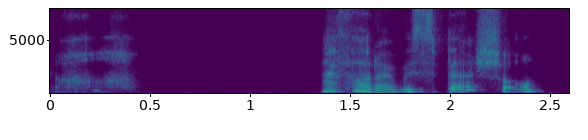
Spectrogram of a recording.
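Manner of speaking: soft, let-down sigh of a line; deflated. Retold or imitated. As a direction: let the hope leak out. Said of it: "I was kind of deflated".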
